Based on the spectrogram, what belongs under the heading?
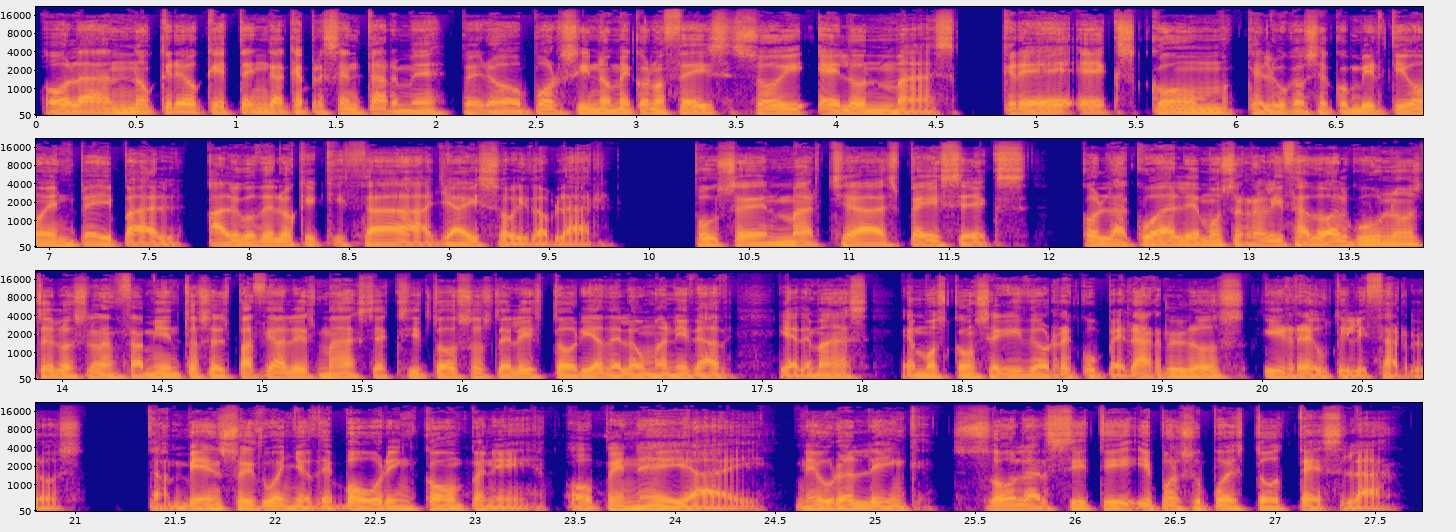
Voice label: ESP Male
